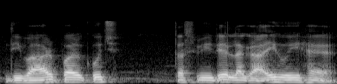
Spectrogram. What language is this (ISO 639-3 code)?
hin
